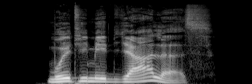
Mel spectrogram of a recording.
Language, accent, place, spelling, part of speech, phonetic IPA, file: German, Germany, Berlin, multimediales, adjective, [mʊltiˈmedi̯aːləs], De-multimediales.ogg
- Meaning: strong/mixed nominative/accusative neuter singular of multimedial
